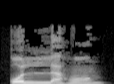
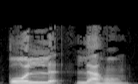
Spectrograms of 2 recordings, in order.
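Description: First: The two l sounds are merged into one. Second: The two l sounds are pronounced separately. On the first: The speaker calls it right. "ولی وقتی میگید قل لهم چقدر آسانتر قرائت میکنید" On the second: The speaker calls it wrong. "این رو بدون ادغام یک بار بخونید، میبینید چقدر مشکله"

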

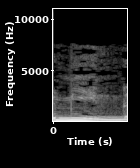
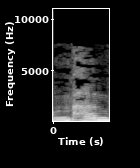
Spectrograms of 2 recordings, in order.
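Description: First: The word has a long 'ee' vowel. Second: The word has a short 'a' vowel. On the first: "از فتحه میاره به ای میرسونه" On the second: "من رو میگه مین"

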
